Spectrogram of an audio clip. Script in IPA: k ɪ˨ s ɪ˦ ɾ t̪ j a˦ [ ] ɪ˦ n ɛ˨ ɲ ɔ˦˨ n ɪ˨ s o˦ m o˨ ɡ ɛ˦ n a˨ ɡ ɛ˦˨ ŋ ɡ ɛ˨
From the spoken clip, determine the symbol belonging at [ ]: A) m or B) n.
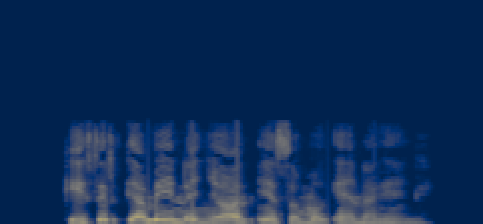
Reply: A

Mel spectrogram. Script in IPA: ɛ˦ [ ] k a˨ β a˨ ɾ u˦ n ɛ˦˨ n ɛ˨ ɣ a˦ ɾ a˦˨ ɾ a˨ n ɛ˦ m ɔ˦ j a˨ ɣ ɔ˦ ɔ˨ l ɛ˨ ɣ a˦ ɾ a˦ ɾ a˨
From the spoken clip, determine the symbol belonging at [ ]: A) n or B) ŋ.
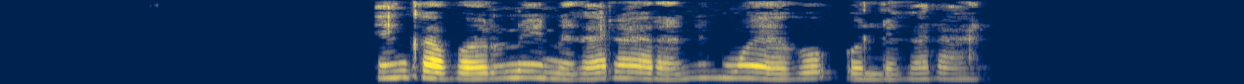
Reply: B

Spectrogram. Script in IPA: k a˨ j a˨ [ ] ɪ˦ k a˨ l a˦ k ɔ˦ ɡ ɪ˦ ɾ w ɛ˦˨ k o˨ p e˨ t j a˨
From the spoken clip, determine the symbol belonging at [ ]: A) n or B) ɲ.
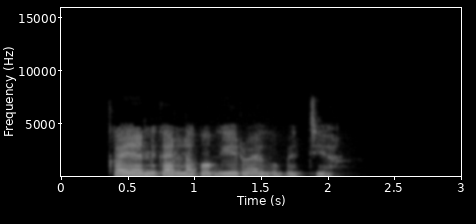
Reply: A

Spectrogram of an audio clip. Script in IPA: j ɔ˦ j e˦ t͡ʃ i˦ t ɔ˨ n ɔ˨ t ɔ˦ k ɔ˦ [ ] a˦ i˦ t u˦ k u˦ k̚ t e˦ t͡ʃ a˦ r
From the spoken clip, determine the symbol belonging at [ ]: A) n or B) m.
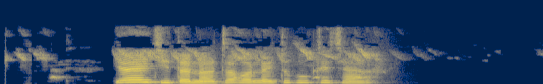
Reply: A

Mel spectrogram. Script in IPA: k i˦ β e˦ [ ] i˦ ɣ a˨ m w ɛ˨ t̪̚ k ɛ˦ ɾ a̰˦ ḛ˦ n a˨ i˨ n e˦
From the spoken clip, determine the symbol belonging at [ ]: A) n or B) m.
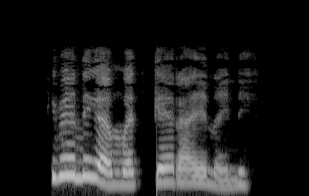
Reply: A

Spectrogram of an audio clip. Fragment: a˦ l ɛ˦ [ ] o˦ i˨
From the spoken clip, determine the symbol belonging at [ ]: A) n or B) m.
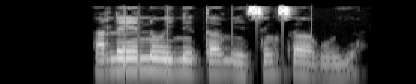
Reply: A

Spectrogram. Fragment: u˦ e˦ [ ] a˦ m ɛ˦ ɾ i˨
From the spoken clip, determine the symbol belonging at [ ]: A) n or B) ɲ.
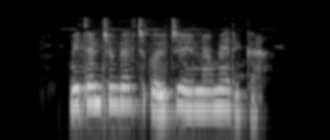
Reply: A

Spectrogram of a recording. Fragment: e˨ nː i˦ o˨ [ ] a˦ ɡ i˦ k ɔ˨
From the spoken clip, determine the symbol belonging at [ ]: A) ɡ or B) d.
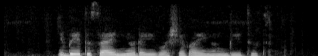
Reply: B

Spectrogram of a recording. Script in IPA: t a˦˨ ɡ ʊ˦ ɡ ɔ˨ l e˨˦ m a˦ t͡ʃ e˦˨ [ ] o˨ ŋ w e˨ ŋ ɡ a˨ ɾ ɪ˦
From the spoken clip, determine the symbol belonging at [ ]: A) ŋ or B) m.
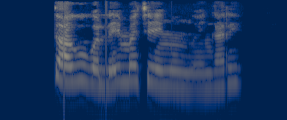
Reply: A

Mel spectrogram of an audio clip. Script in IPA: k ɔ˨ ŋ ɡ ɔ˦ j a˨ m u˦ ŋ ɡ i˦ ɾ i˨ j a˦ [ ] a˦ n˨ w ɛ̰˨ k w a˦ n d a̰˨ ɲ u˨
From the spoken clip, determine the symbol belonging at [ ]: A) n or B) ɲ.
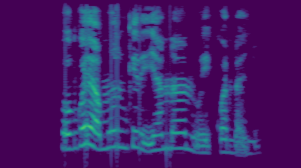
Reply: A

